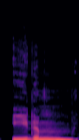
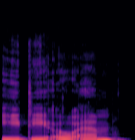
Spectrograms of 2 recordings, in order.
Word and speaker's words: Edom: Okay, yeah, that was the Blade Bar, and I think it's pronounced Edom, Texas, Edom.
